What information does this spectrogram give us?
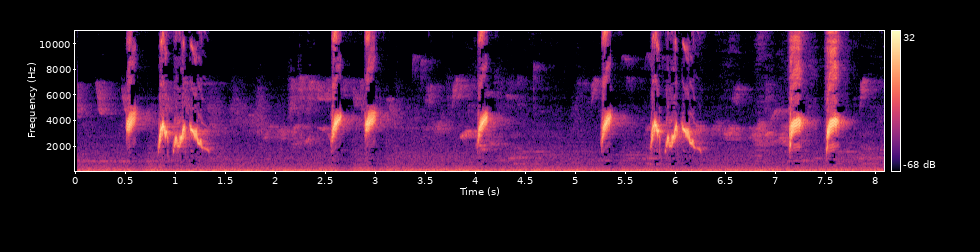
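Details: Female red-whiskered bulbul singing to stimulate males: bright, sharp chirped notes and short warbled phrases, about seven bursts spread across eight seconds, with quiet pauses between them and no other clear sounds.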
